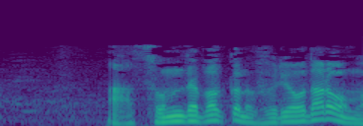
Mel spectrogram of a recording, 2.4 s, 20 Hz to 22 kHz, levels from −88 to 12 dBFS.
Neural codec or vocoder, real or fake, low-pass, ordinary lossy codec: none; real; 7.2 kHz; MP3, 24 kbps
